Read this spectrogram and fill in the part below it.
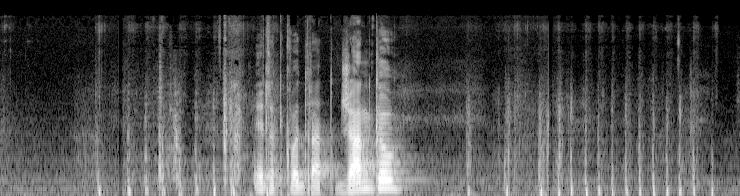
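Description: Footsteps tread quickly on hard ground.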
